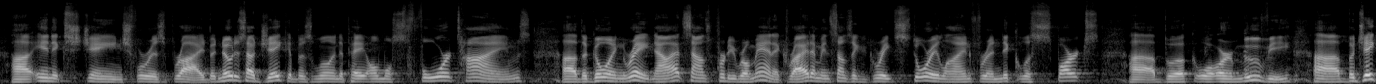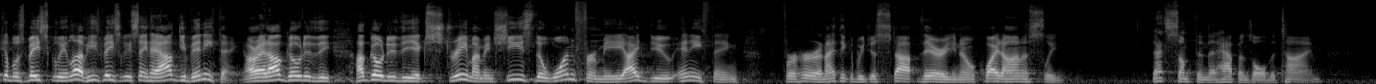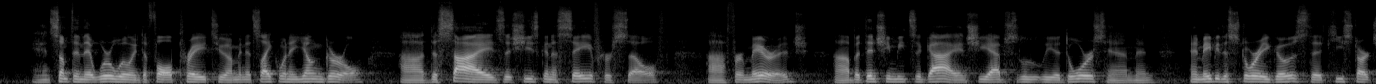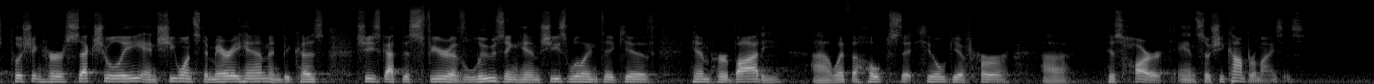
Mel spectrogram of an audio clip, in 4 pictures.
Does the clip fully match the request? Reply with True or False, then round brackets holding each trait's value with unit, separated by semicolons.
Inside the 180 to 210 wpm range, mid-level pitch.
False (205 wpm; 125 Hz)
